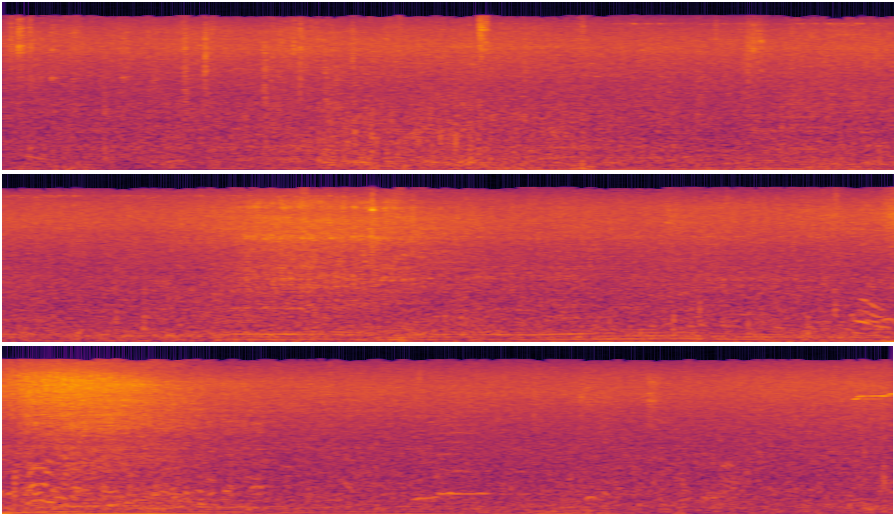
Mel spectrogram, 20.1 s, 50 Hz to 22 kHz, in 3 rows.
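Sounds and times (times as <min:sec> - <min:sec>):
traffic noise: 0:00.0 - 0:20.0.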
